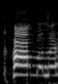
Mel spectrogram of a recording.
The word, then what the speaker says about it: Kamala: Kamala Harris, that's right. That's how you say my name.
